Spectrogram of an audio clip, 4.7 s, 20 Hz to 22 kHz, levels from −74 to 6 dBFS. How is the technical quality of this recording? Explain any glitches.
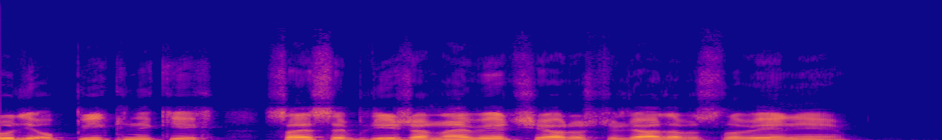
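The recording has one glitch, a gap between stream segments at 1.84 s, just after "o piknikih saj se". Two segments' timestamps fail to meet, and the player fills the missing 6 ms with silence, leaving a brief hard-edged hole. Unlike a packet dropout, no sound is lost; everything after the gap simply arrives slightly late.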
